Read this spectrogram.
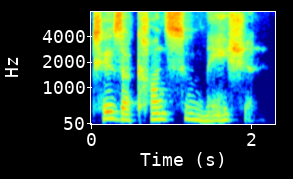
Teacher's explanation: technically con also gets a mark for a stress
